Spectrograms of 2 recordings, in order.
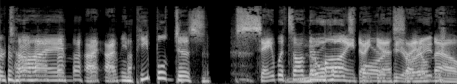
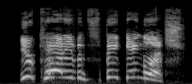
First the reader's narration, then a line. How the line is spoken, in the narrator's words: Some guy yells out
